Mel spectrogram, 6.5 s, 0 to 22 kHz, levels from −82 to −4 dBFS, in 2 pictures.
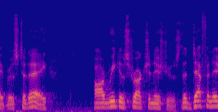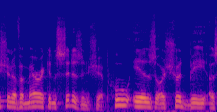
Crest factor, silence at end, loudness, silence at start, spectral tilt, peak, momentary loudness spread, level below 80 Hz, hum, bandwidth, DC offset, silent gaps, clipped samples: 16 dB; 0 s; -39 LUFS; 0 s; -6 dB/octave; -22 dBFS; 9 LU; -70 dBFS; none; 15 kHz; under 0.1%; none; under 0.1%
